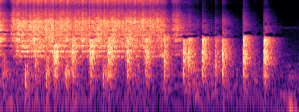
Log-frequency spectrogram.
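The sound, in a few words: congregation clapping in church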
